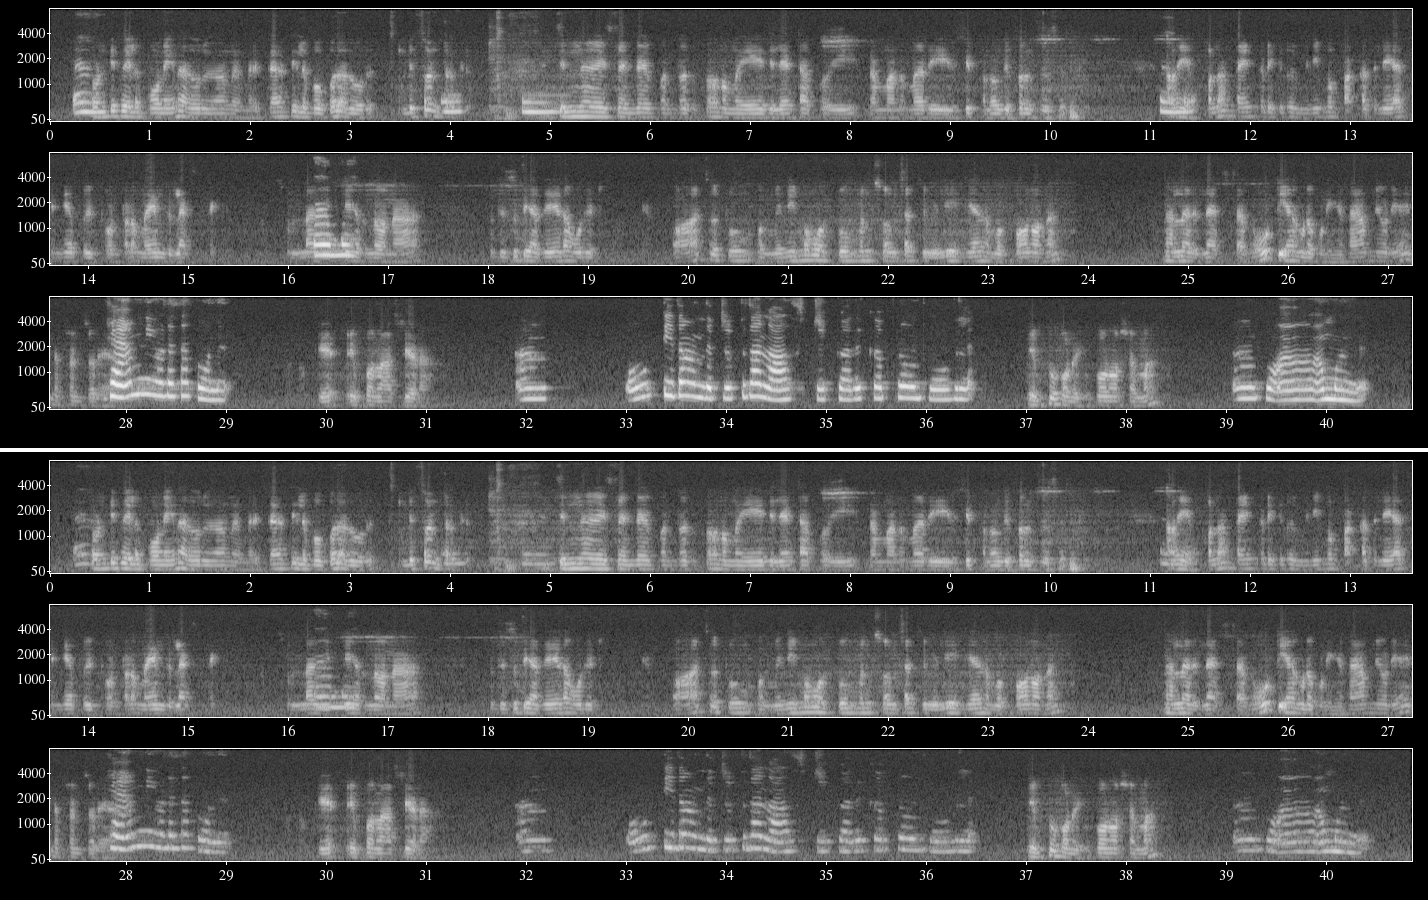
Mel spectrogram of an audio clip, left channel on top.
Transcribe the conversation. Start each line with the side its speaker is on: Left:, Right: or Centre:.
Left: ஆ
Centre: டுவெண்டி ஃபைவ்ல போன்னிங்கண்ணா அது ஒரு விதமான மெமரிஸ் தேர்ட்டில போம்போது அது ஒரு டிஃப்ரண்ட்
Left: ம்
Centre: இருக்கு
Left: ம்
Centre: சின்ன வயசுல என்ஜாய் பண்றது அப்பற நம்ம ஏஜ் லேட்டா போய் நம்ம அந்த மாதிரி விசிட் பண்றதும் டிஃப்ரன்சஸ் இருக்குது
Left: ஆமா
Centre: அதா எப்பல்லா டைம் கிடைக்குதோ மினிமம் பக்கத்துலயாச்சு எங்கயாச்சு போயட்டு வந்துடோம்னா மைடு ரிலாக்ஸ் கிடைக்கும் ஃபுல்லா வீட்லயே
Left: ஆமா
Centre: இருந்தோன்னா சுத்தி சுத்தி அதேதா ஓடிட்டு இருக்கு எப்பாச்சு ஒரு டூர் போன்னு மினிமம் ஒரு டூ மன்ந்த்ஸ் ஒன்ஸாச்சி வெளிய எங்கயாது நம்ம போனோம்னா நல்ல ரிலாக்ஸ்டா போ ஊட்டி யார் கூட போனீங்க ஃபேமிலியோடையா இல்ல ஃப்ரெண்ட்ஸ்யோடையா
Left: ஃபேமிலியோட தா போனே
Centre: ஓகே எப்போ லாஸ்ட் இயரா
Left: அ ஊட்டி தா அந்த ட்ரிப்பு தா லாஸ்ட் ட்ரிப் அதுக்கப்பற போகுல
Centre: எப்போ போன்னிங்க போன வருஷமா
Left: அ ஆ ஆமாங்க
